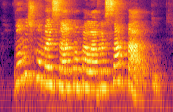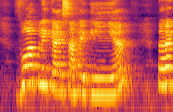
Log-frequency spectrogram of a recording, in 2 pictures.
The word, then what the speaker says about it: sapato: A sílaba que eu mais demorei pronunciando, gente, foi a sílaba pá. Então, se eu passei mais tempo pronunciando a sílaba pá, então a sílaba pá é a sílaba tônica da palavra sapato.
